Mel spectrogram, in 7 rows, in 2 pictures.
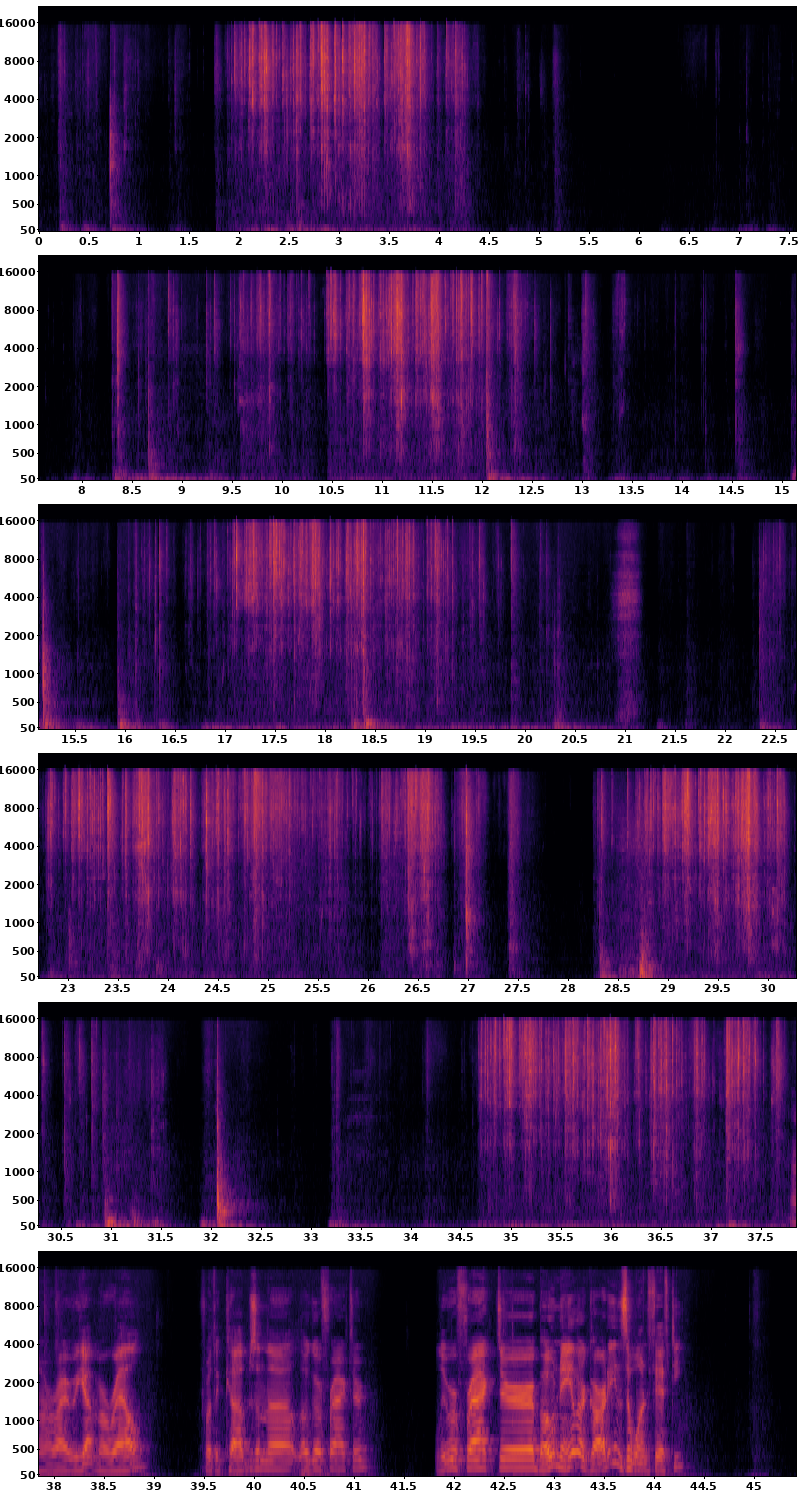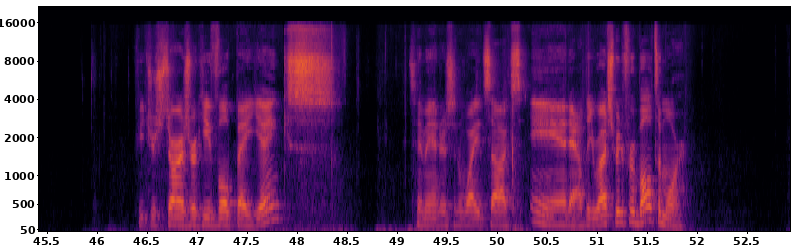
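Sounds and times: foil wrappers tearing and crinkling: 1.9 - 4.4, 8.8 - 12.7, 16.2 - 20.0, 22.4 - 27.1, 28.4 - 30.9, 34.7 - 37.8.

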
